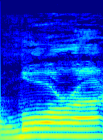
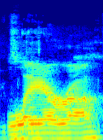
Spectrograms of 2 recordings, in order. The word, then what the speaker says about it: Lara: Going Lara or Laura. It's Lara. It's Lara Croft. It's just Lara Croft.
